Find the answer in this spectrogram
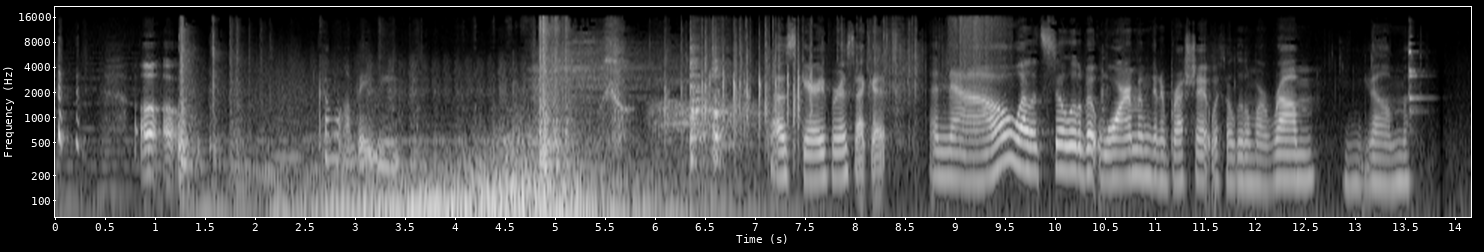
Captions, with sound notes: Uh-oh. [suspenseful music] Come on, baby. [suspenseful music] [hands clapping] That was scary for a second. And now, while it's still a little bit warm, I'm going to brush it with a little more rum. Yum.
